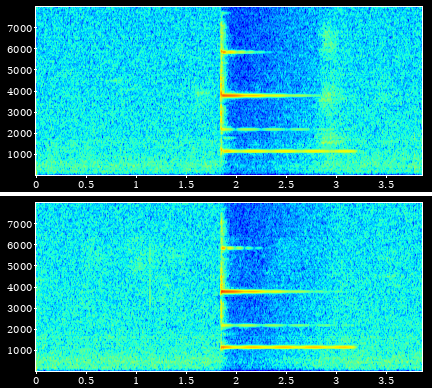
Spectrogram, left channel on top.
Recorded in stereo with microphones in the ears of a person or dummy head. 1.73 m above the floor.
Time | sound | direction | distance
1.8 | a clink | 20° left (ahead or behind) | 3 m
